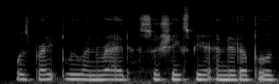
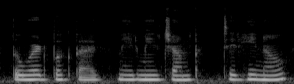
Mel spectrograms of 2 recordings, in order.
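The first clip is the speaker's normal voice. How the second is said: plain reading voice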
